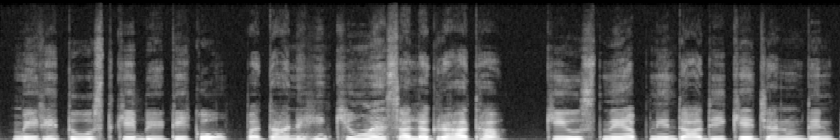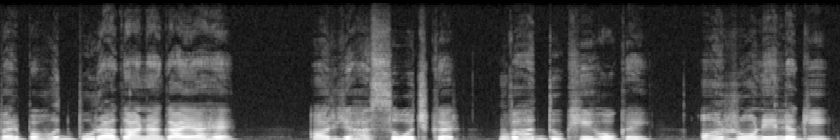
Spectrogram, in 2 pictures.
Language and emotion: Hindi, sad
